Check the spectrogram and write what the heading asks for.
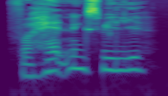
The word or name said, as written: forhandlingsvilje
